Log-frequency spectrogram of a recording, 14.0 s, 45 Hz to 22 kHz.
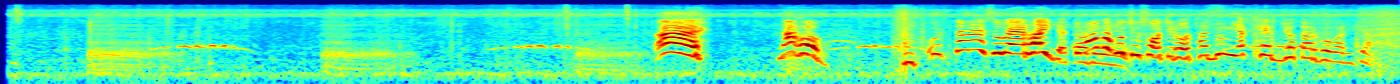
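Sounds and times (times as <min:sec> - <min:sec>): man snoring: 0:00.9 - 0:01.6, 0:03.2 - 0:04.2.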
